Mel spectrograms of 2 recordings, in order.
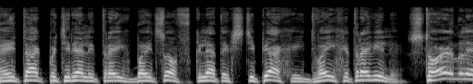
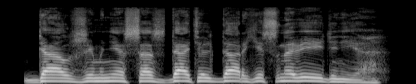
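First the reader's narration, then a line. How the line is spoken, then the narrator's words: Heavy man's tired sigh. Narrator (Russian): Вздохнул тучный мужчина, устало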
